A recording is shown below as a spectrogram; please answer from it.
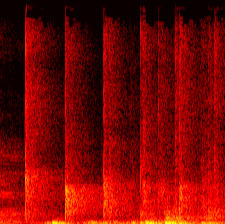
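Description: Handheld microphone handling noise: a quick series of loud thumps and knocks, about six in a second and a half, as the microphone is set down on a clear lectern.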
